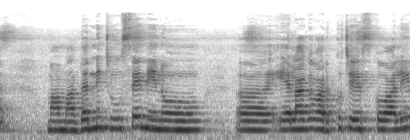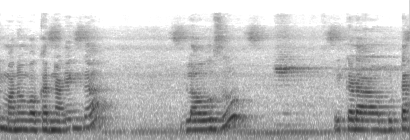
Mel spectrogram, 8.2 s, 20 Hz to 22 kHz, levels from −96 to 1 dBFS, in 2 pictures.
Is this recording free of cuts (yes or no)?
no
